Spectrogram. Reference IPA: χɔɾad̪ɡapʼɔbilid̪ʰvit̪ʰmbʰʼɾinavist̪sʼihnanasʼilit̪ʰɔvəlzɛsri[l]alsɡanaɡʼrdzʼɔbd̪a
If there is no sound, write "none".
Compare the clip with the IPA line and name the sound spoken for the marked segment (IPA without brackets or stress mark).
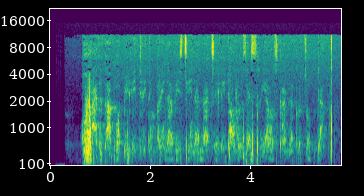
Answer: none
